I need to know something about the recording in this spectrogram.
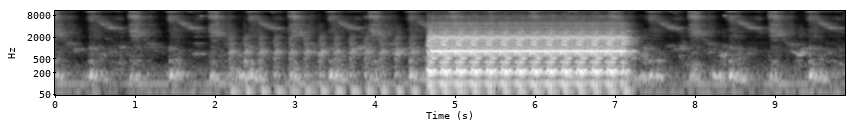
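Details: Rhythmic knocking and loud buzzing pulse sequences of a Siemens Magnetom Avanto 1.5T MRI scanner during a normal head examination.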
